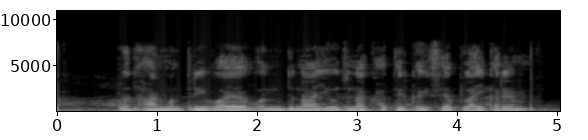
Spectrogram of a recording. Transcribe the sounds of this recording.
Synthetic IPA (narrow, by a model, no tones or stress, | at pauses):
pɾɐd̪ʱaːnmə̃nt̪ɾiʋəʋə̃nd̪najoːd͡ʒnakʰaːt̪ɪɾkɐɪseɐplaːikəɾẽːm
